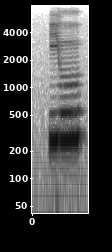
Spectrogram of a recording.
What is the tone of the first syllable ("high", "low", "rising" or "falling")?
high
